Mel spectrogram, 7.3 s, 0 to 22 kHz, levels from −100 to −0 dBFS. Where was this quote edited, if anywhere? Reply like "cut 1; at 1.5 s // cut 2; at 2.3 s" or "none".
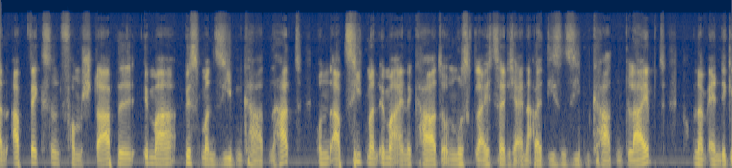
cut 1; at 1.8 s // cut 2; at 3.1 s // cut 3; at 3.4 s // cut 4; at 5.3 s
